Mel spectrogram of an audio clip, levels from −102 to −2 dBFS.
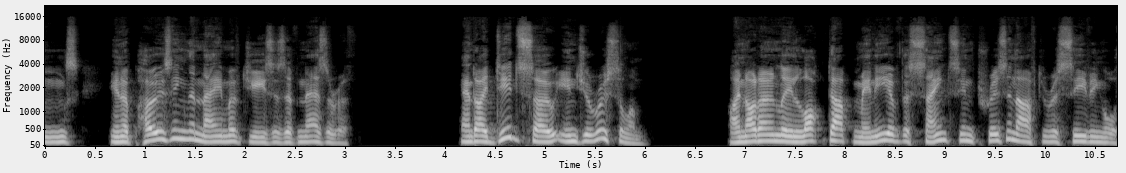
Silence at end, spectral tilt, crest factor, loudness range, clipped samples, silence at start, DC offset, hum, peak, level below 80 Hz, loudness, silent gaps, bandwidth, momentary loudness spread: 0 s; -6.5 dB/octave; 18 dB; 4 LU; under 0.1%; 0 s; under 0.1%; none; -10 dBFS; -72 dBFS; -28 LUFS; none; 12.5 kHz; 10 LU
